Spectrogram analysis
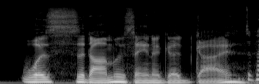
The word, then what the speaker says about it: Saddam Hussein: Sodom Hussein. Sodom. Good. Saddam Hussein.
